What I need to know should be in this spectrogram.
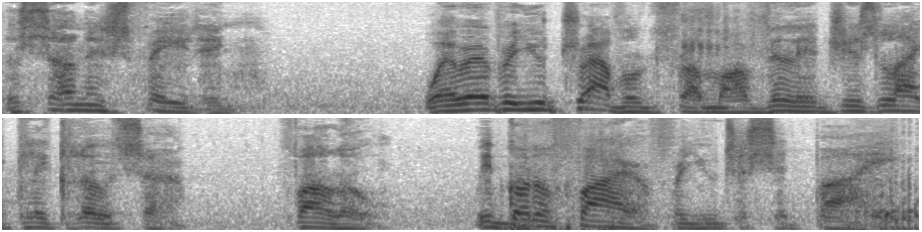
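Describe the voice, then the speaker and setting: Using a put-on character voice, a man with a medium pitch talks at a moderate pace. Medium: video game. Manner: calm, firm.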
